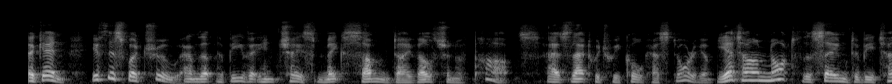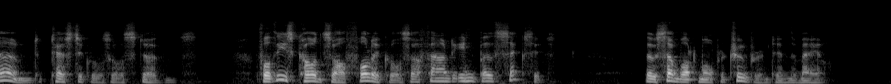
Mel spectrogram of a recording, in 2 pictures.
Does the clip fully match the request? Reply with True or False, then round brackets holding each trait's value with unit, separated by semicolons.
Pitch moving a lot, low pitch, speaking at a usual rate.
True (5.8 semitones; 125 Hz; 170 wpm)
